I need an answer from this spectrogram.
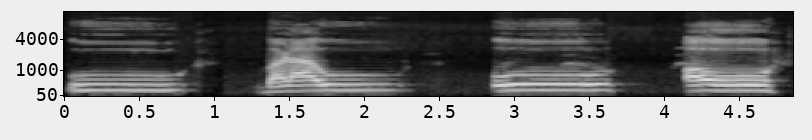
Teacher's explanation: तो इनके जब उच्चारण हम करते हैं तो यह जो हमारे होठ है वो लगभग गोल हो जाते हैं, इसलिए इन्हें वृत्ताकार या वृत्तमुखी स्वर कहते हैं।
